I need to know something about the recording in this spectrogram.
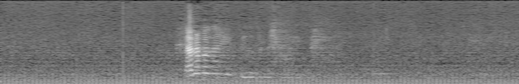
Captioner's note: mother speaks in marathi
